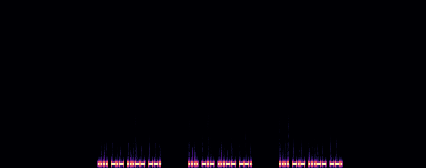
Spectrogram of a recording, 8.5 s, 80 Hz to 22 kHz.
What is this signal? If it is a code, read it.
Morse code, heard as a keyed tone, about 46 wpm, 700 Hz. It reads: HK3G HK3G HK3G
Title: DXCC-100 Call Signs - 4 Characters - Repeated 3x - 45wpm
